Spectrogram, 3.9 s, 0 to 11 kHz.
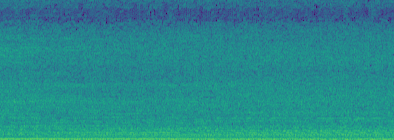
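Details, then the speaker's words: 2013 Chevrolet Silverado 2500 HD, 6.0 gas V8, idling about 15–20 seconds after start-up following spark plug, plug wire and heat shield replacement: steady, even low rumble with no knocks or misses; normal, healthy idle. "let run for a bit see how it do"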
